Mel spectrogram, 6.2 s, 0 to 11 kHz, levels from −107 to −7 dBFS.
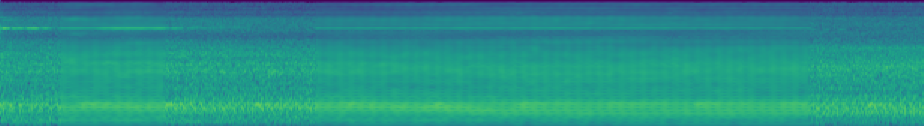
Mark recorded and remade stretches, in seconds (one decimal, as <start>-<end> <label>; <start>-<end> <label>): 0.0-0.4 recorded; 0.4-1.1 remade; 1.1-2.1 recorded; 2.1-5.4 remade; 5.4-6.2 recorded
